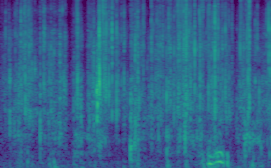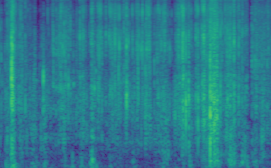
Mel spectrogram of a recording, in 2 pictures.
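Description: A shiny trading-card foil packet being handled and torn open: crinkling and crackling wrapper with sharp clicks, busier and louder in the second half.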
